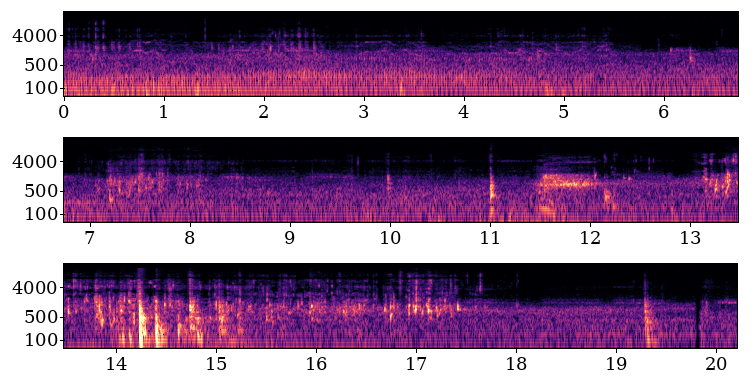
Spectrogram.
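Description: Water splashing and sloshing against a small boat as a small spotted seatrout is reeled in on a fishing line, with the loudest splashes about fourteen to seventeen seconds in, over a steady low hum.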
